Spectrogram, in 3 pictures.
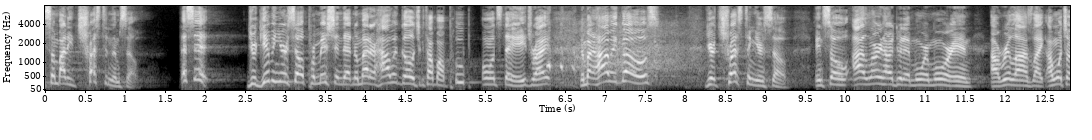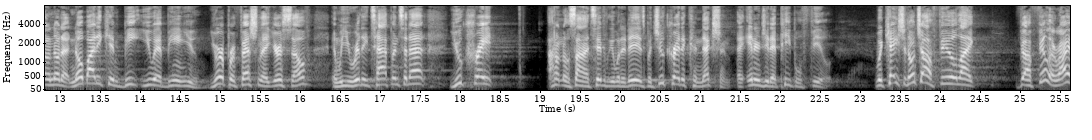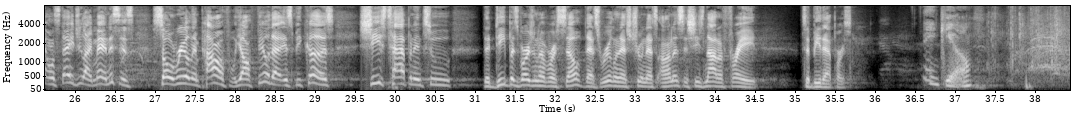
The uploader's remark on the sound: recorded at the empowerHER LIVE event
